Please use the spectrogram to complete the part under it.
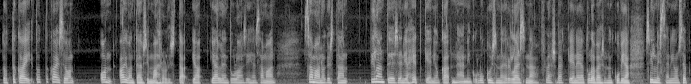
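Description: A woman's voice: lowish voice, creaky, a little mellow, dry recording. A woman literary agent answering interview questions with emphasis, listing words one after another and often repeating words as she starts a phrase. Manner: emphatic, piles up lists of words.

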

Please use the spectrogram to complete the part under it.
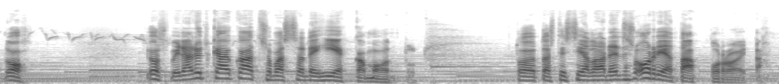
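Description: Cartoon scapegoat, mournful, bleats a lot, bright and tense tone. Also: male voice, on the high side, sing-song, faint music behind. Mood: resigned polite. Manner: bleats between sentences, politely resigned.

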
